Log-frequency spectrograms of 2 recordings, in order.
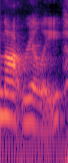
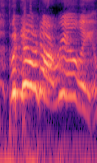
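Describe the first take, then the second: First: Said in the usual way. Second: High, loud protest; mock emphatic denial. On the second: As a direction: repeat it loudly with exaggerated insistence.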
